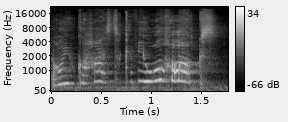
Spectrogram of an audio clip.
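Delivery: hammed-up tender promise of hugs; mock tender. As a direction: comfort them like a doting mom. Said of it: "I was like".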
